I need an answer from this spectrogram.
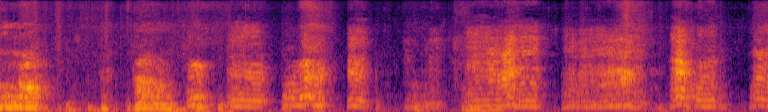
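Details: Adult German Shepherds in play with their puppy daughter, showing her how to play; a run of choppy growls and grumbling vocal bursts, rising and falling, with brief gaps between them.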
